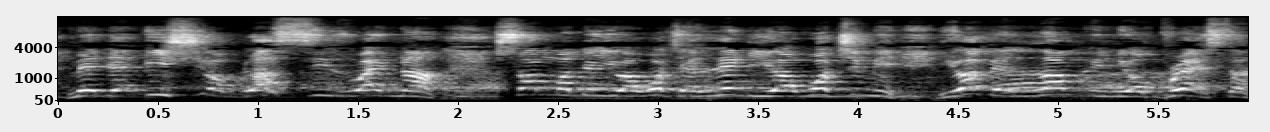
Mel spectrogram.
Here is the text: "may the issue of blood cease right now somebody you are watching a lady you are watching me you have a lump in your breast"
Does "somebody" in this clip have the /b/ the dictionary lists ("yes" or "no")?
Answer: no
